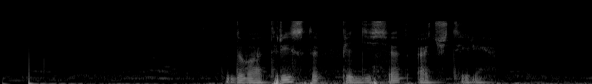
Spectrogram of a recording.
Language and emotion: Russian, neutral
